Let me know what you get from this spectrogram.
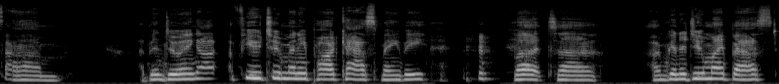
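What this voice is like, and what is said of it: Hoarse, strained voice. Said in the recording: “I am under the weather ... I have a bit of laryngitis ... please pardon my voice”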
